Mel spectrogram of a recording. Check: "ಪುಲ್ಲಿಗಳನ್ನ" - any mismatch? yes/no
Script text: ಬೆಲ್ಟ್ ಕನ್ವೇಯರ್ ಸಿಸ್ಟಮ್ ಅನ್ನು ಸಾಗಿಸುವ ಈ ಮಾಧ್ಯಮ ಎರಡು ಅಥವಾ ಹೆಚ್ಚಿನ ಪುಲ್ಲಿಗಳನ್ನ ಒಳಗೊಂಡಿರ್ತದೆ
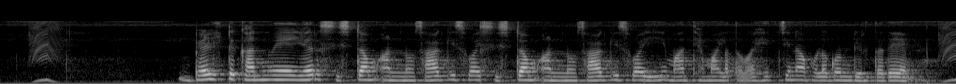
yes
